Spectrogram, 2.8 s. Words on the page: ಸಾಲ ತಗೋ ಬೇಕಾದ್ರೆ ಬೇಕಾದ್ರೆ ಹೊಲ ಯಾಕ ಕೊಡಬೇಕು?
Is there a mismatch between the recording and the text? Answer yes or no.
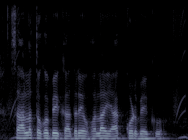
yes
